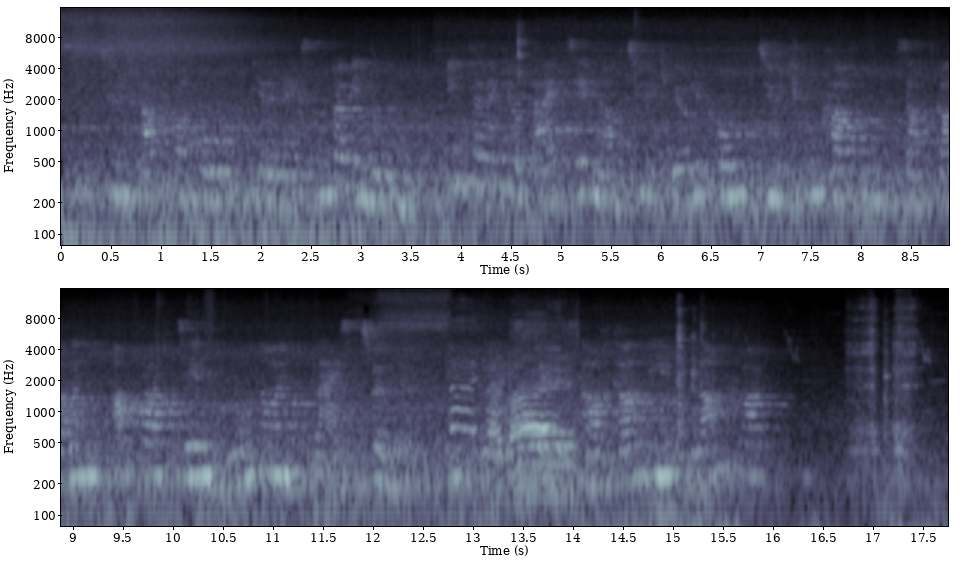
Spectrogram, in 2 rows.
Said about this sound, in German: Ankunft in Zürich auf Gleis 8. Es ist kurz nach 10. Der Zug hat ungefähr eine Stunde Verspätung.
